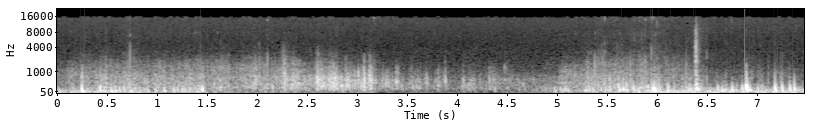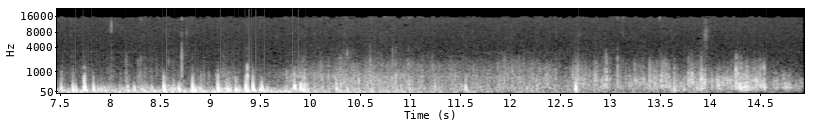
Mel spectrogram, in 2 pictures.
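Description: Long nails scratch a black foam windscreen on a Zoom H6 recorder while both hands cover it. The result is a close, muffled, low-heavy rustling and crackling. It comes in uneven bursts, dips quieter around four seconds, and grows denser and clickier through the middle.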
